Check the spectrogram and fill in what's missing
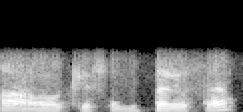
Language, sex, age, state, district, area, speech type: Telugu, male, 18-30, Telangana, Nalgonda, rural, conversation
